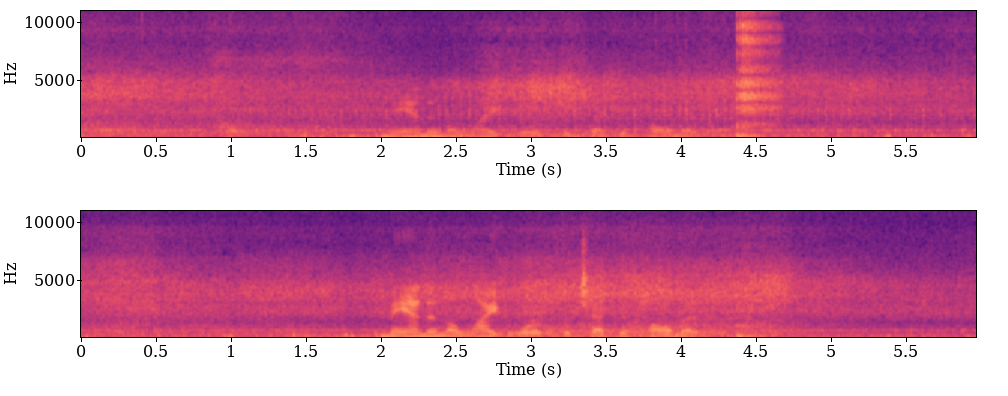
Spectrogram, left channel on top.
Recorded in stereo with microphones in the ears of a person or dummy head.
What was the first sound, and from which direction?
A fan, 70° left (ahead or behind).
